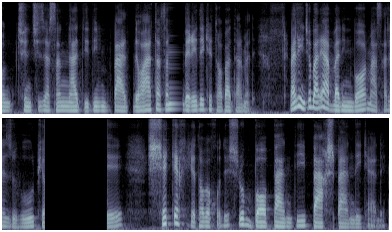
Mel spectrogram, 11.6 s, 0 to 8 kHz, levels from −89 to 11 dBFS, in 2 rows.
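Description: From 1.44 to 1.99 s there are repeated stalls (stutter): the jitter buffer ran dry four times, with the longest gap 99 ms. Held sound fills about 227 ms, so the audio drags without losing anything. Unlike a single freeze, it catches over and over.

At 2.53 to 2.73 s a call audio freeze holds the last sound for 184 ms, likely because packets were held up in transit. The sound then resumes intact, with one smeared pause rather than a stammer.

From 6.46 to 7.40 s an audio dropout to silence cuts out 940 ms completely, likely from lost input. What tells it apart from a freeze is dead digital silence with no held sound or room tone, and that audio is actually missing.

From 8.33 to 9.43 s a jitter buffer speed-up trims roughly 70 ms in tiny pitch-period slices, running at 106% speed. The pitch stays the same while the sound feels slightly hurried.

Throughout, the call path's G.722 coding leaves nothing above 8 kHz.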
